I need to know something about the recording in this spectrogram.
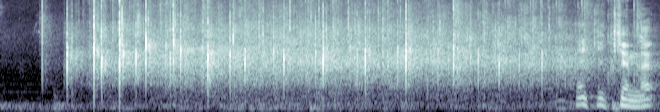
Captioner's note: applause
